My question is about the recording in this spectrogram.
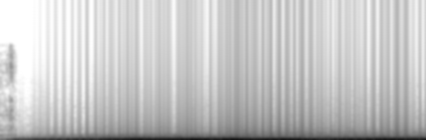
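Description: Deep, steady low rumble with a low hum in it, swelling in over about the first second and then holding: a trailer-style sound-design drone.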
